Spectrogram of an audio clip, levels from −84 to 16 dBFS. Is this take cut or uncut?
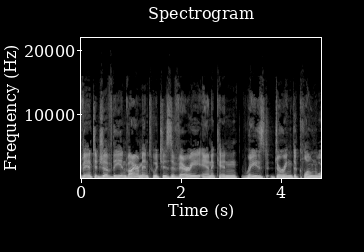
cut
